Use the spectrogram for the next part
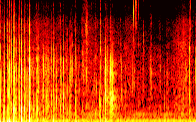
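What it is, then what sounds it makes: Plastic bottle of antacid tablets, partly filled. A small plastic bottle of calcium antacid tablets with a blue cap, partly filled with tablets, is tapped with nails and shaken. Quick, crisp clicks and crunchy rattles of the tablets come in fast bursts, loudest in the first half. The clip then settles into softer, sparse ticks over a low hum.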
